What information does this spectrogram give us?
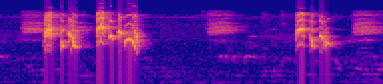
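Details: Long-tailed shrike in full, vigorous song, offered as a clear recording for other birds to copy: dense, scratchy chattering bursts in two quick phrases, a pause, then a third burst and softer notes.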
